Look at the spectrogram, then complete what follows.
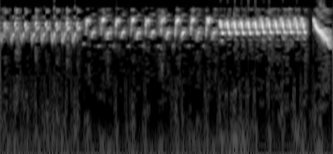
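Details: European goldfinch song: quick doubled twittering notes accelerating into a dense rattling trill, ending with a loud buzzy downslurred note.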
